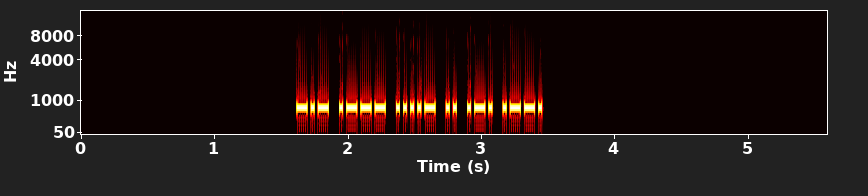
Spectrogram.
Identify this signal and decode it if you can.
Morse code, heard as a keyed tone, about 46 wpm, 700 Hz. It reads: KJ4IRP
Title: USA Call Signs - 6 Characters - Repeated 3x - 45wpm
